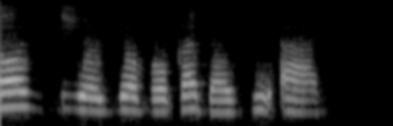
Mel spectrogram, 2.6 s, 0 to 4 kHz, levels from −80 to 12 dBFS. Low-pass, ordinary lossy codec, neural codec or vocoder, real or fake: 3.6 kHz; none; none; real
